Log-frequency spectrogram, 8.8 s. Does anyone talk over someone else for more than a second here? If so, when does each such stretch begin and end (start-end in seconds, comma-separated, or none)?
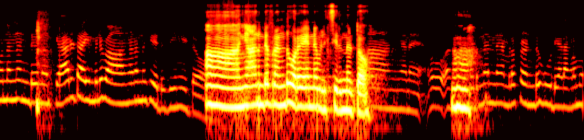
none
